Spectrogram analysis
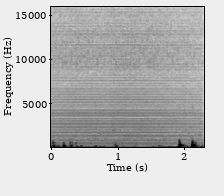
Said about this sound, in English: major buzz walking in here. It's as soon as I went right here. I don't see any electrical. Whoa. Yeah, there's no electrical hookup in here. It's not hooked up. Oh, it's just right in the doorway. It's a major hum.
